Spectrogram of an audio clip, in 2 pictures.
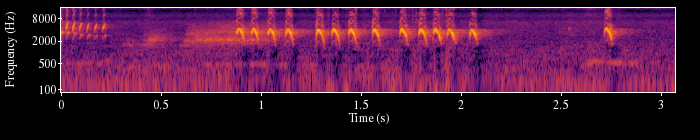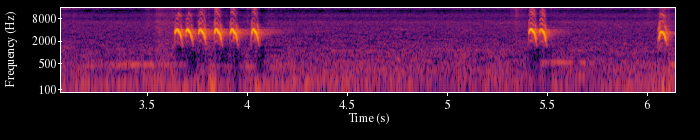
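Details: Loud, varied song of an actively singing Javan grey-throated white-eye: a long fast series of sharp high ticking notes, then isolated single notes and a short cluster, with quiet pauses between.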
